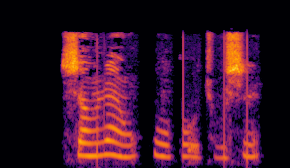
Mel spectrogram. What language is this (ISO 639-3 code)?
zho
